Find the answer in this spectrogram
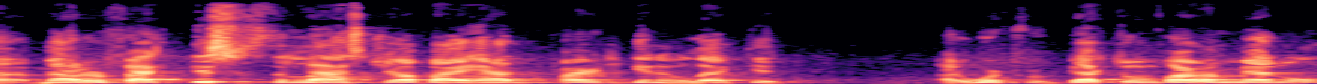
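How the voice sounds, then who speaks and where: Speaking with an American accent, this man has a fairly high-pitched voice. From Inland Empire, Southern California. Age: 60s. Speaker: union labor leader. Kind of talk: public comment at board meeting. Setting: public board meeting. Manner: halting, many fillers.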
